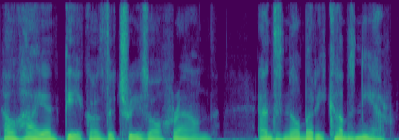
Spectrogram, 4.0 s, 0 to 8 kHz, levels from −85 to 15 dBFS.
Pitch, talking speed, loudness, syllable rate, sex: 125 Hz, 195 wpm, -15 LUFS, 5.0 syllables/s, male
